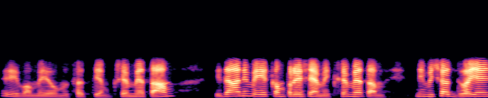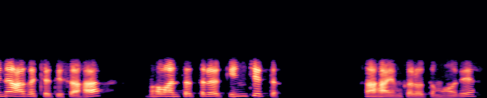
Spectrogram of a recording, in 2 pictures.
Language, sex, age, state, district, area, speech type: Sanskrit, female, 60+, Karnataka, Uttara Kannada, urban, conversation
